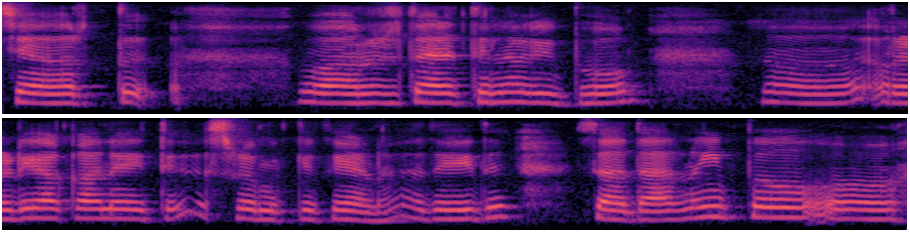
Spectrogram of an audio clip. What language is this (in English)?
Malayalam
